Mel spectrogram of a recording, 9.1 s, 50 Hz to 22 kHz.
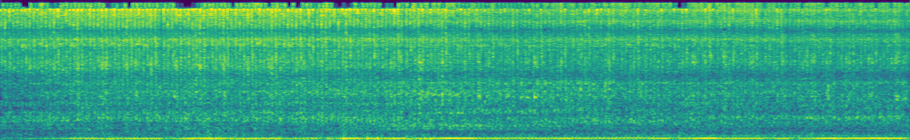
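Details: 1963 Rover P4 110 2.6 manual with overdrive, showing 10463 miles (unverified), idling after a quick start: low steady idle with the odd dip and stumble in the beat; a slight idle misfire, cause not confirmed.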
